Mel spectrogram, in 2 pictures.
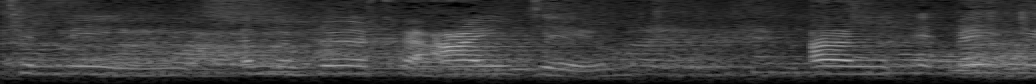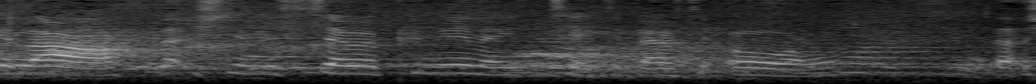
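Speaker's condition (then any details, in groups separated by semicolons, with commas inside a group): Down syndrome; learning disability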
